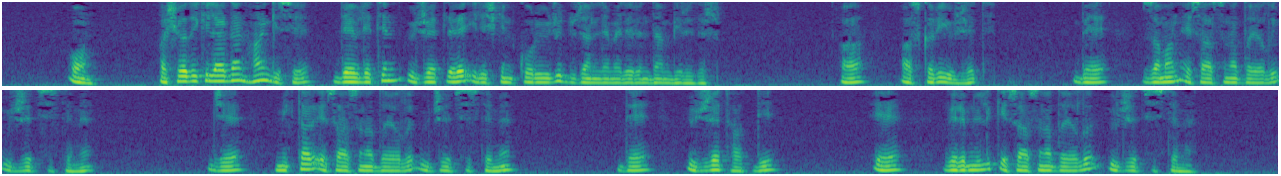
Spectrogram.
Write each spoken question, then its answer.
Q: Aşağıdakilerden hangisi devletin ücretlere ilişkin koruyucu düzenlemelerinden biridir?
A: Yanıt A. Asgari ücret.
